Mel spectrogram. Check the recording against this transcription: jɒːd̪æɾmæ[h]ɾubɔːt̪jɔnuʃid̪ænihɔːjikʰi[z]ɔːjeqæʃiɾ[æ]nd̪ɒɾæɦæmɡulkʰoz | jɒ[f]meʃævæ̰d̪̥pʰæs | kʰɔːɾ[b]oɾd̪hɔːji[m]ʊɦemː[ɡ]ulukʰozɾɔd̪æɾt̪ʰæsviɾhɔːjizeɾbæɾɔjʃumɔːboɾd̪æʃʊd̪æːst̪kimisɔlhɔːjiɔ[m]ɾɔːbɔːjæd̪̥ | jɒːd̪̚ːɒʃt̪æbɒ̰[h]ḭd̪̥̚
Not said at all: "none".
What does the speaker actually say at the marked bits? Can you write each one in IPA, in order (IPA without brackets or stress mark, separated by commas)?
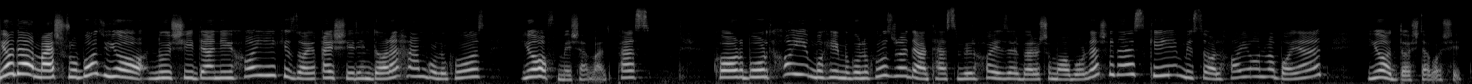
ʃ, z, i, f, b, m, ɡ, n, ʃ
